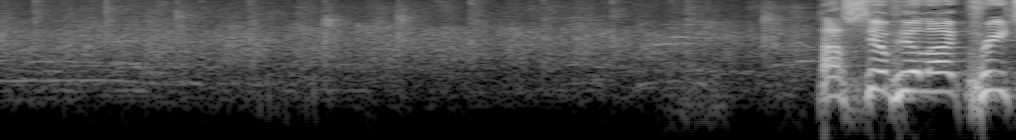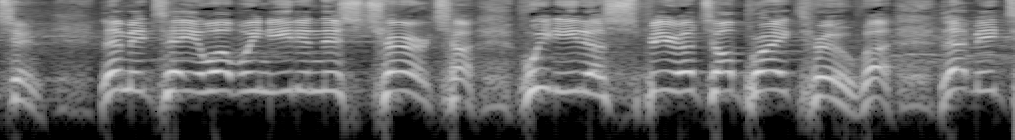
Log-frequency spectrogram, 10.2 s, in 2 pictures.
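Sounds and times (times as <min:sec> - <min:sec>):
audience clapping hands: 0:00.0 - 0:05.3
speech: 0:04.1 - 0:10.1.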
